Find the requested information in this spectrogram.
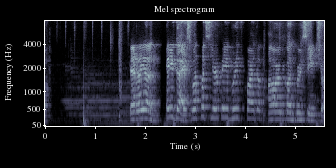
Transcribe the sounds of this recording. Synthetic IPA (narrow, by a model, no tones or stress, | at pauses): pɛːɾojonkɛjʊɡajswɔt̪̚wɐsjɔɹfejvɔɹɪt̪̚paɹt̪ɔvawɛɹkɔ̃nvɛɹseʃɔ̃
